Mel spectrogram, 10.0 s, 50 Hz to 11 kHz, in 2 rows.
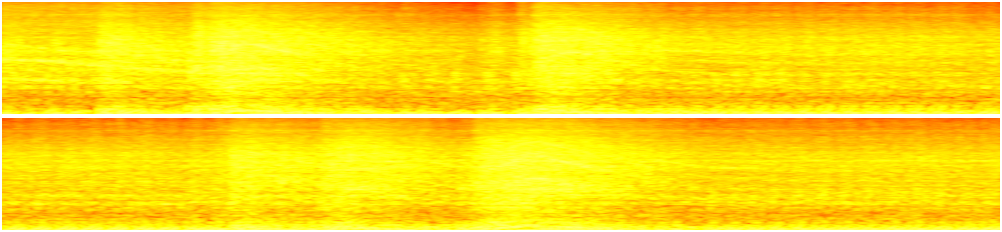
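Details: Yamaha Virago V-twin after replacing both ignition coils, NGK 1K plug caps, new plug wires and spark plugs; tach steady: catches at once and idles with a steady, even lope, picking up cleanly on a few quick blips; runs healthy.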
